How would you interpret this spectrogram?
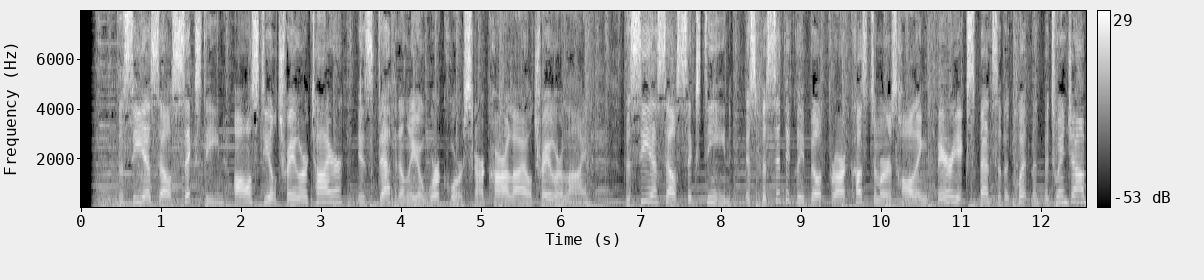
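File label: Corporate Narration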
